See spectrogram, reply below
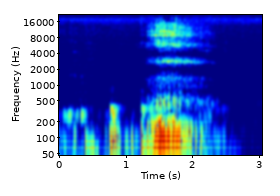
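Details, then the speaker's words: Snoring picked up on a microphone from a very comfortable male who fell asleep quickly and is twitching while he sleeps. "I don't understand how he starts snoring so quickly. He's so funny."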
